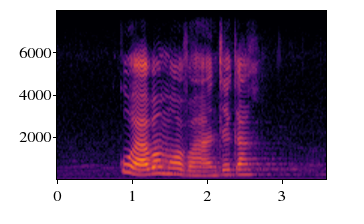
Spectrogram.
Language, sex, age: Tsonga, female, 18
